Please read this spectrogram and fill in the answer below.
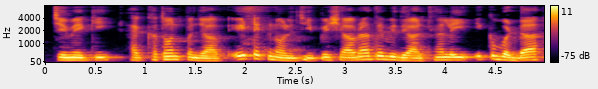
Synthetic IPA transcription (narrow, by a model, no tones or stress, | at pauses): d͡ʒɪʋẽːkɪhɛːkʰːət̪oːnpəɲd͡ʒaːbeːʈɛːknɔːlːd͡ʒiːpeːʃaːʋɾãːt̪eːʋɪd̪jaːɾt̪ʰijãːləiːʔɪkʋəɖːaː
